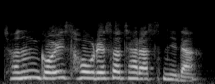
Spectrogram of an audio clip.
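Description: A woman reading a scripted language-lesson dialogue and drill answers in clear, careful model sentences. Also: high voice, a little fast, dull audio. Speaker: language course speaker.

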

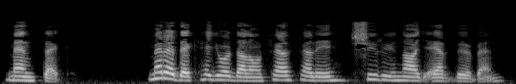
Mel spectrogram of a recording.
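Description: Female storybook narrator, calm even delivery, lowish voice, dull dry recording. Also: dry recording. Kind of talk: storybook reading. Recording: dull, dry audiobook sound.

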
